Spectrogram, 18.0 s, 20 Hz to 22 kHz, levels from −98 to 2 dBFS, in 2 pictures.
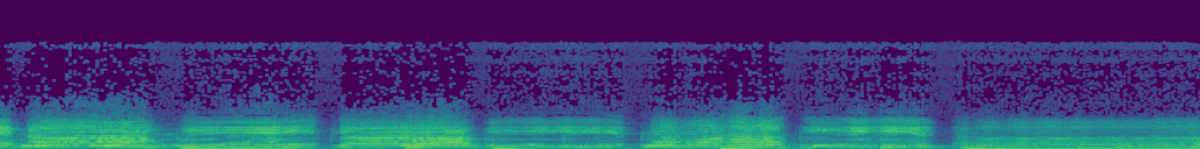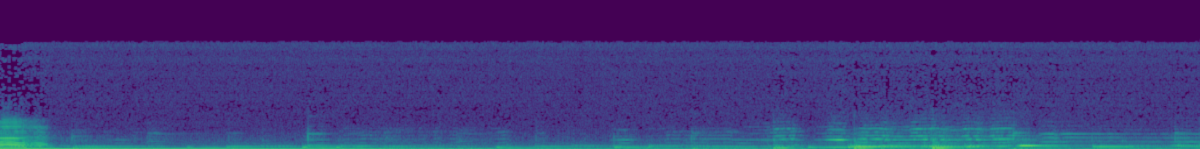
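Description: No technical faults are present anywhere in the clip.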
